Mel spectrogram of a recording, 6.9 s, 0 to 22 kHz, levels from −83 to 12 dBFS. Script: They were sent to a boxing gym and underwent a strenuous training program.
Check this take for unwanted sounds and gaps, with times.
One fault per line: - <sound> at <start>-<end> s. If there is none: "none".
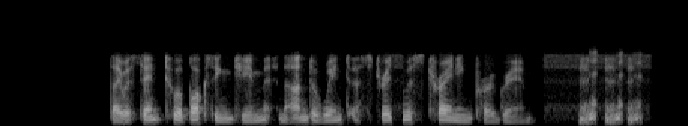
- dropout at 3.9-4.0 s
- laugh at 5.8-6.4 s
